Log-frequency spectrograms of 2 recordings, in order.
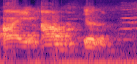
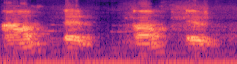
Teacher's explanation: Parce que le am est non accentué. Et le I aussi est non accentué.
